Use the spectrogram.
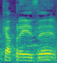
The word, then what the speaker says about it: caprese: Well, caprese for you would be like caprese salad, and robiola cheese.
